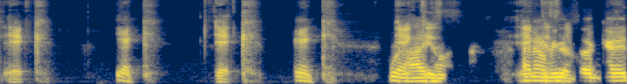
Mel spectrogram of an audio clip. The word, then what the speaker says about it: ich: So, and I think that's pronounced ick.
